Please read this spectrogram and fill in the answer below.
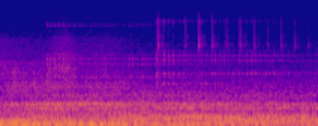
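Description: A low steady drone and rumble, joined about halfway through by a rapid, even ratchet-like ticking of about seven clicks a second that stops near the end.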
